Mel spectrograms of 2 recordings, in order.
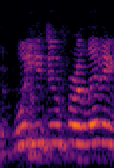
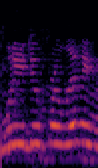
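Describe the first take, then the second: First: Mock eager question. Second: Mock eager question again. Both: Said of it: "is a top question".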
